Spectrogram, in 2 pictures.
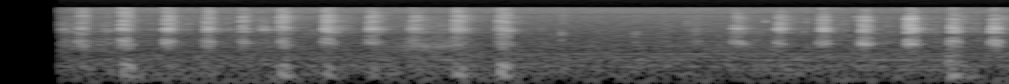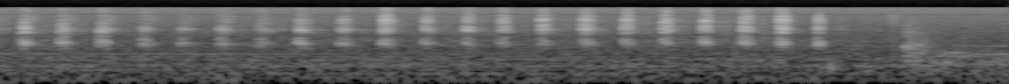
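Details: Pomeranian dog panting in quick, steady rhythmic breaths, each a short breathy huff, continuing for most of the recording with a brief pause after about two and a half seconds.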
